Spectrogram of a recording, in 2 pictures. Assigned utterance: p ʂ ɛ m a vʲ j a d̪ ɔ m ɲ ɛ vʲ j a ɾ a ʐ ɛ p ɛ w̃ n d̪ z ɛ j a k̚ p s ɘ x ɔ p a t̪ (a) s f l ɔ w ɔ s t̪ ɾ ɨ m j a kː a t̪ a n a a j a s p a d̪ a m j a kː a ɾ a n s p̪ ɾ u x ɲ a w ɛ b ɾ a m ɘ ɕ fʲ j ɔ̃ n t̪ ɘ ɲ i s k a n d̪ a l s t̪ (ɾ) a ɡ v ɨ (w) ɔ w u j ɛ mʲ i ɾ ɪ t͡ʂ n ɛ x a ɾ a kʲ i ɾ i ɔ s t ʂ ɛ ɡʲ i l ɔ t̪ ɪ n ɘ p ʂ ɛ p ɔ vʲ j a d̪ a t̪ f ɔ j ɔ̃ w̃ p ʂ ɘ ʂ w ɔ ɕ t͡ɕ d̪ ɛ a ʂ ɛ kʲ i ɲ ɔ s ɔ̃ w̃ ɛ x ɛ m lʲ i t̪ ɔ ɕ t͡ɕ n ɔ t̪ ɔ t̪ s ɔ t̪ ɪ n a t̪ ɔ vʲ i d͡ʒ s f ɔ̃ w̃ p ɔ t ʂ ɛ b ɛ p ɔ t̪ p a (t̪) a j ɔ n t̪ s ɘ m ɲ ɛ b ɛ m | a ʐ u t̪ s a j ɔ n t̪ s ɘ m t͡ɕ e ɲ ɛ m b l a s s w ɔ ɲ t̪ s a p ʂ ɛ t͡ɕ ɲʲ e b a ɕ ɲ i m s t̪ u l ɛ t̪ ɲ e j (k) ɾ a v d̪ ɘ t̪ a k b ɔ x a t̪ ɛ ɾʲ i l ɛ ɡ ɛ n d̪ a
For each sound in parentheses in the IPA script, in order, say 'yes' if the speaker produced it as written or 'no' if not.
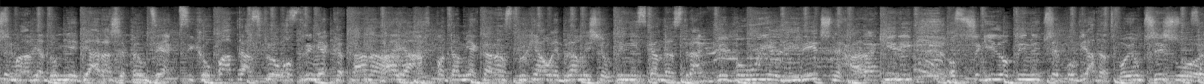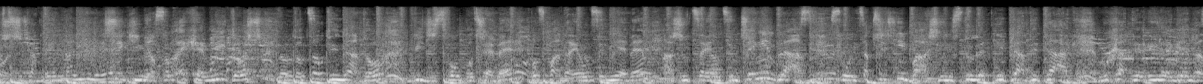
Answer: yes, yes, no, no, no

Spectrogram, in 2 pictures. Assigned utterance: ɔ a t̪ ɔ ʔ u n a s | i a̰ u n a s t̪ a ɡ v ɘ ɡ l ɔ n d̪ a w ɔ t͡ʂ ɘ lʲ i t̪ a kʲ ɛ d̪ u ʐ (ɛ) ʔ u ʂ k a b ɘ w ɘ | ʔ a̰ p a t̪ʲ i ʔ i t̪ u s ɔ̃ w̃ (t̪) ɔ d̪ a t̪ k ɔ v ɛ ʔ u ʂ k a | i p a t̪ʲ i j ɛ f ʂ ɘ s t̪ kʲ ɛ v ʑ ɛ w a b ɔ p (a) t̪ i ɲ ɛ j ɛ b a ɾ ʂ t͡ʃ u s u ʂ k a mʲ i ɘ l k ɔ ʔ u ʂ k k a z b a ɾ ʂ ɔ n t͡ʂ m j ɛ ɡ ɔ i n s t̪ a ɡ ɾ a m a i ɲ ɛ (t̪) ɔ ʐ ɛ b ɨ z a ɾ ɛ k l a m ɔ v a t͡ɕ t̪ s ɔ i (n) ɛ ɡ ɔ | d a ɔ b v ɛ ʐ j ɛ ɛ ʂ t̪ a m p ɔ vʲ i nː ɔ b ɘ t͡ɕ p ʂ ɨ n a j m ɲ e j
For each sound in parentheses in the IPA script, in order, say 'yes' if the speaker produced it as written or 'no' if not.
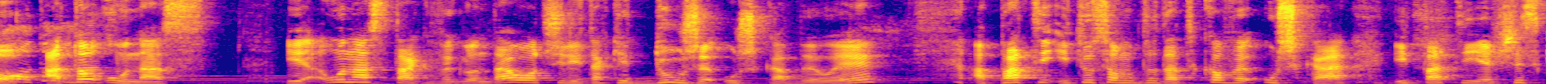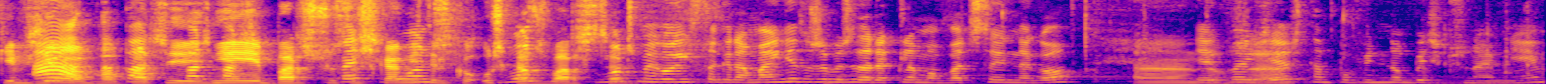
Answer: yes, no, yes, yes, no

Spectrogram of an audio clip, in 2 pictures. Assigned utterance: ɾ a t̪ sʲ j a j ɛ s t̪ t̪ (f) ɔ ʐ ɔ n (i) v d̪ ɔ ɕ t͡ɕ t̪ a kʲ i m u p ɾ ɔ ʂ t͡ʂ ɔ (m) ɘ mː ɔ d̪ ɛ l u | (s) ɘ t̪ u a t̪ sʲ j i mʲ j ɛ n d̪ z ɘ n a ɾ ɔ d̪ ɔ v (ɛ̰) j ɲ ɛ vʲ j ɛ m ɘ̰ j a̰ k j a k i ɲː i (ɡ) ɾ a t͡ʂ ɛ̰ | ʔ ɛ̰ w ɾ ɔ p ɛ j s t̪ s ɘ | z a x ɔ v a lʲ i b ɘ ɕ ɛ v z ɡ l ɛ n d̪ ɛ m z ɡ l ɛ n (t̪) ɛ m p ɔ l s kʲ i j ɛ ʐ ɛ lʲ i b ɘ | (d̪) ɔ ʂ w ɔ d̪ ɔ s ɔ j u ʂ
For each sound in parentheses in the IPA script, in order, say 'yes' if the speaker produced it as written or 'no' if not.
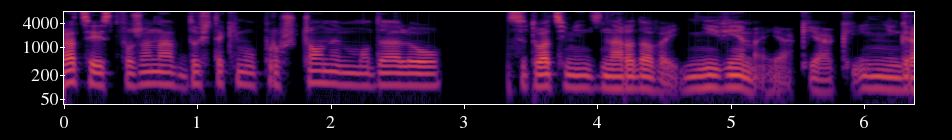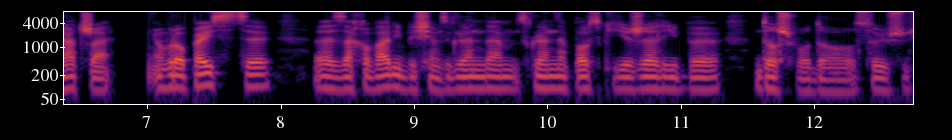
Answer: yes, no, no, yes, yes, yes, no, yes

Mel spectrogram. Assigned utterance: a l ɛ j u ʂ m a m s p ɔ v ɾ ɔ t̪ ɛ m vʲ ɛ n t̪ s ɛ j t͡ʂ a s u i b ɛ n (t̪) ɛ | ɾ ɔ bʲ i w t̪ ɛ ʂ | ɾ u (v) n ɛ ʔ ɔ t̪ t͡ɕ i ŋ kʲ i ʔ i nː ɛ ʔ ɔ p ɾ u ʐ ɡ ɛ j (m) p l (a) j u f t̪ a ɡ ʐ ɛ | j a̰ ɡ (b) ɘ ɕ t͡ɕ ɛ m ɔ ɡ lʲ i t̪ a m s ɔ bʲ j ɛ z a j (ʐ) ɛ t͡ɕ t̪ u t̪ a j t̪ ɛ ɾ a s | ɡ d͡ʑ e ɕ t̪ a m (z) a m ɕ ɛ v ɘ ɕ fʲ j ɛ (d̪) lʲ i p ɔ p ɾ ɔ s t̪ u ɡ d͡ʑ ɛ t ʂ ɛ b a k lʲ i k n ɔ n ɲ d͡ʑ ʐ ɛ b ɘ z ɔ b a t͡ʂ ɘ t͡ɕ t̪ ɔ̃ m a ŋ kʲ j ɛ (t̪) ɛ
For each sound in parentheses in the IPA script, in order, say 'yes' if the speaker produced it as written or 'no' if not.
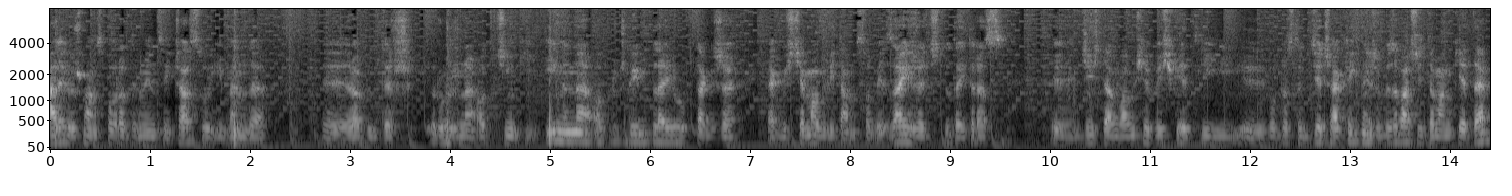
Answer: no, no, yes, no, yes, yes, no, no, yes

